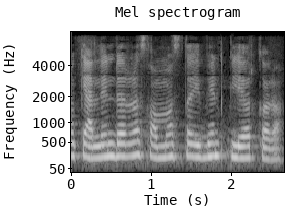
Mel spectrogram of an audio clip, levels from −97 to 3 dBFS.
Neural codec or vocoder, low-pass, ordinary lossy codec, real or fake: none; 7.2 kHz; AAC, 32 kbps; real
